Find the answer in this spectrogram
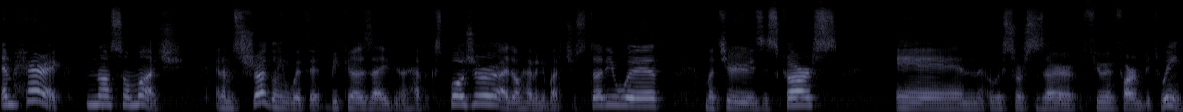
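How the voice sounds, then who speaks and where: A man with a Portuguese accent speaks at a moderate pace in a fairly high pitch for a man, his pitch swinging very widely and his loudness rising and falling sharply. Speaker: language learning vlogger. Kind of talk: casual vlog talk. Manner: frequent fillers and restarts.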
